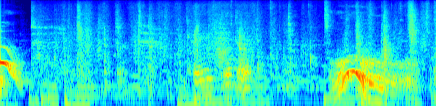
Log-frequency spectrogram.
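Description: Faint knocks and shuffling as a large plywood shelf unit is handled and carried, then a short wordless voice sound that rises and falls in pitch near the end.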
